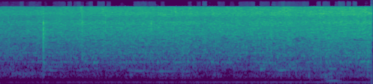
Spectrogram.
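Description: Burger patties sizzle steadily in an oiled pan, a close, continuous hiss and crackle of frying with no voices over it.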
